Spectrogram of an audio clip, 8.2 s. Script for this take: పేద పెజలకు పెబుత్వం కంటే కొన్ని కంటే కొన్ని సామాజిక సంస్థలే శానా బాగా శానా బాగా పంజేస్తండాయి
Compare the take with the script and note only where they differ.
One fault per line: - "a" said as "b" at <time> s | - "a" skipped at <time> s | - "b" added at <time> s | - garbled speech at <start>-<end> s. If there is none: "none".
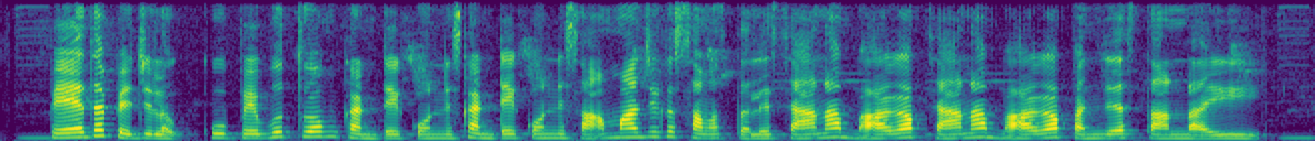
none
